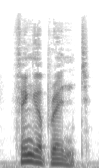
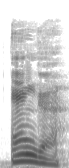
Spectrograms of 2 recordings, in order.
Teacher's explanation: NG phát âm là g trong finger, ngón tay.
